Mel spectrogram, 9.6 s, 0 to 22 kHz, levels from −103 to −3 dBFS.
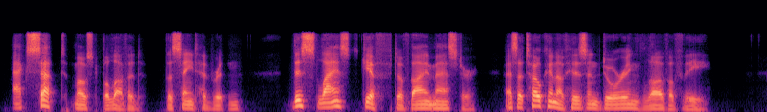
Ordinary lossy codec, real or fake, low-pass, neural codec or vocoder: Opus, 64 kbps; fake; 7.2 kHz; codec, 16 kHz, 0.8 kbps, ZipCodec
